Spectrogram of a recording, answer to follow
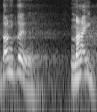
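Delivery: high, loud urging; calling auntie. Retold or imitated. A nephew urging his aunt from the village onto the mall escalator, high and loud. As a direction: call her up onto the escalator.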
